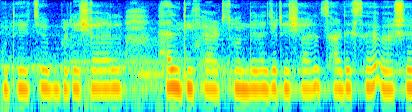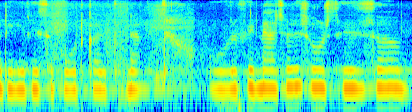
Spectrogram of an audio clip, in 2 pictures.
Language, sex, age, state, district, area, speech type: Dogri, female, 18-30, Jammu and Kashmir, Kathua, rural, spontaneous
